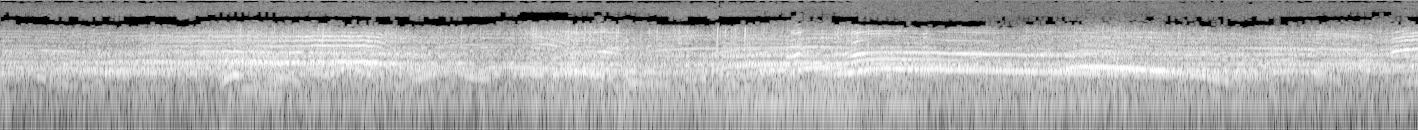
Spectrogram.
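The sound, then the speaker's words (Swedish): A large crowd cheers and shouts in the city streets of Copenhagen on the morning of liberation, a dense, continuous roar of many voices with rising whoops and calls layered on top, loud and steady throughout. “Vi åker in i ett jublande Köpenhamn.”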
